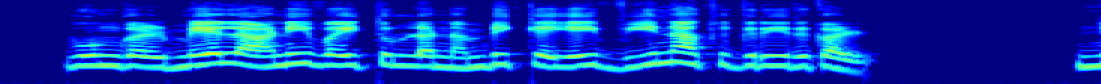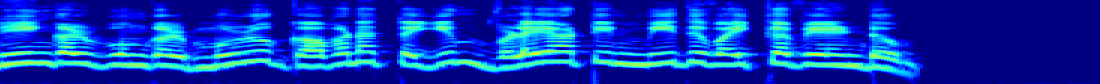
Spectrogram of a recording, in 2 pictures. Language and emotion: Tamil, angry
